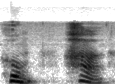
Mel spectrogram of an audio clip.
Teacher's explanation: ha pronounced from the bottom part of throat.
